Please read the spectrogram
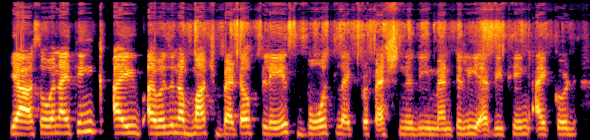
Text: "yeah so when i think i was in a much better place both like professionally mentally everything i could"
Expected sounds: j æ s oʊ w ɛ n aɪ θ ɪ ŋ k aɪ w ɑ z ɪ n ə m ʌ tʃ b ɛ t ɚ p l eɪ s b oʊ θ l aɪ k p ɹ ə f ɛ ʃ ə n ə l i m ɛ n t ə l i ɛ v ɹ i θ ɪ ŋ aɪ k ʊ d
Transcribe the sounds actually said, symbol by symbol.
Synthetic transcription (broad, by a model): j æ s oʊ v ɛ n aɪ t ɪ ŋ k aɪ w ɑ z ɪ n ə m ʌ tʃ b ɛ t ɚ p l eɪ s b oʊ t l aɪ k p ɹ ə f ɛ ʃ ə n ə l i m ɛ n t ə l i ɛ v ɹ i t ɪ ŋ aɪ k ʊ d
